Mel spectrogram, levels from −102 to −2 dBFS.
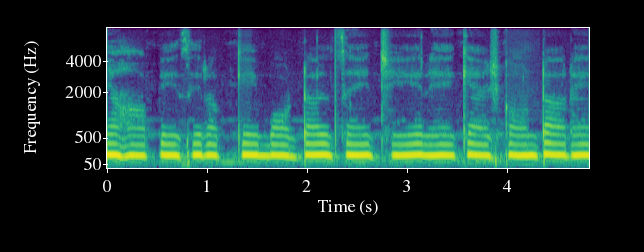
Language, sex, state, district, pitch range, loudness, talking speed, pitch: Hindi, female, Maharashtra, Washim, 185-195 Hz, -13 LUFS, 135 wpm, 190 Hz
